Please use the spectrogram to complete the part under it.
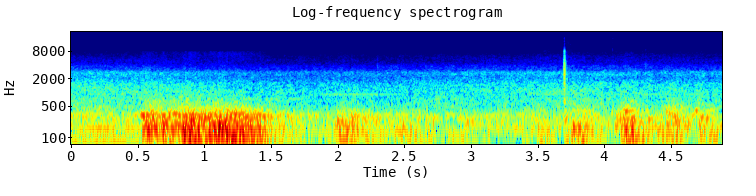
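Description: Rolling thunder from a building storm before the rain arrives, low rumbles swelling and fading in a few waves over a few seconds, with a brief high chirp partway through.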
